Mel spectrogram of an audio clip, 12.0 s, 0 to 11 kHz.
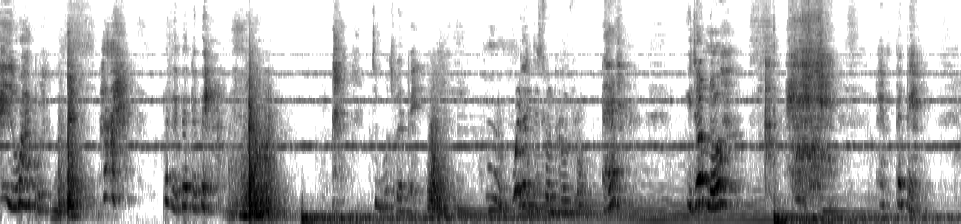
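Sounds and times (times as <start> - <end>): background music: 0.0 - 12.0
woman speaking: 4.6 - 7.9.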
